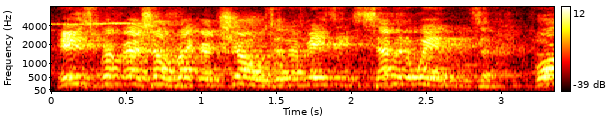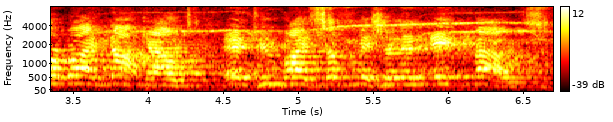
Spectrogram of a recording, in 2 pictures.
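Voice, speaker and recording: A man working as a bilingual ring announcer, hyping the fight like a brash promoter with drawn-out introductions. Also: very high voice. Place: large indoor fight arena. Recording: echoing arena PA, loud crowd noise. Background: crowd.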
